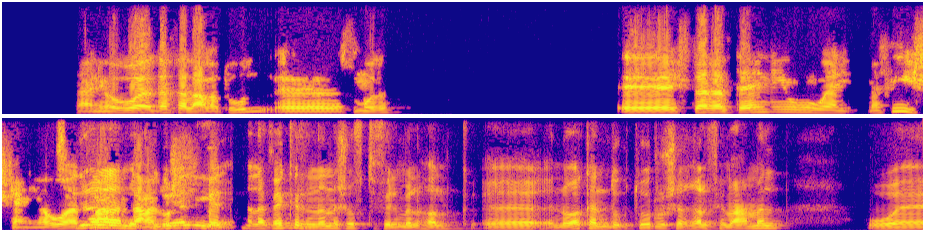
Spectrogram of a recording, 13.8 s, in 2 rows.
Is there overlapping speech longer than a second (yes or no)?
yes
